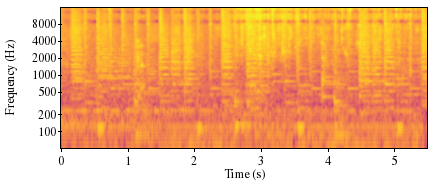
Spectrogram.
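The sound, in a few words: pouring birria base liquid over meat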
